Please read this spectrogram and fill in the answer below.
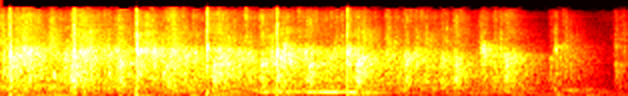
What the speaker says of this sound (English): Are we applauding his achievements or the fact I got it right?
